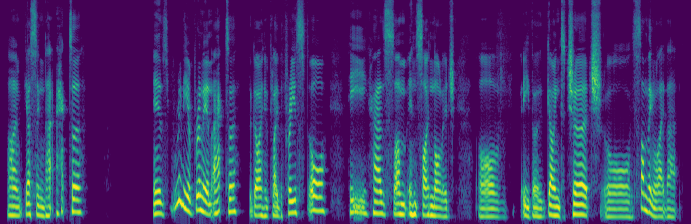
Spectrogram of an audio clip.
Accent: British Columbia, Canada; moved away; As a Canadian citizen and ex resident of British Columbia

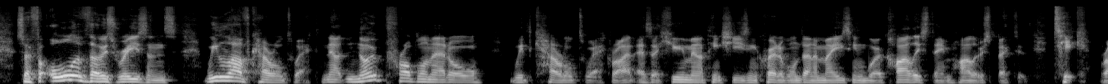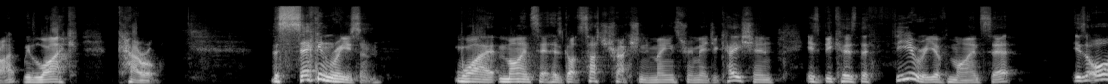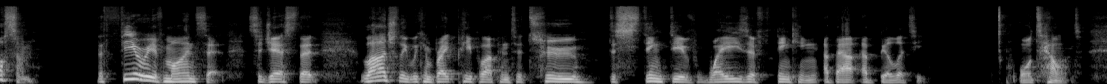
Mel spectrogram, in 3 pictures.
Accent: Melbourne, Victoria, Australia; born and bred in Melbourne.

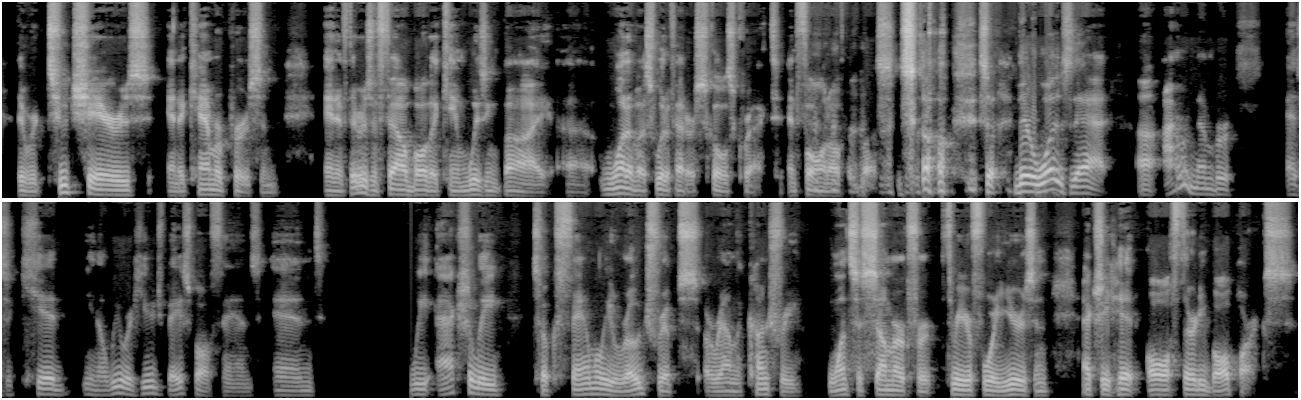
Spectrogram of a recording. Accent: Westchester, New York, United States; I grew up in Westchester

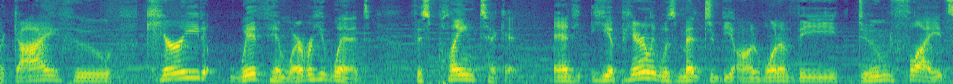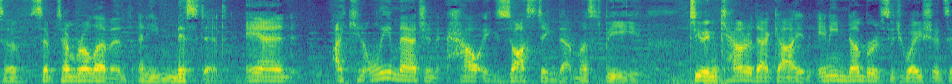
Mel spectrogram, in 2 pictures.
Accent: United States; I'm an American

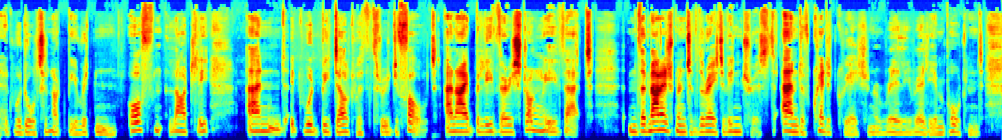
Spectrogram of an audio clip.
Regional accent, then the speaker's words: Orange Free State, South Africa; moved away as an adult; I was born in South Africa. I grew up in very humble circumstances in the Orange Free State in South Africa

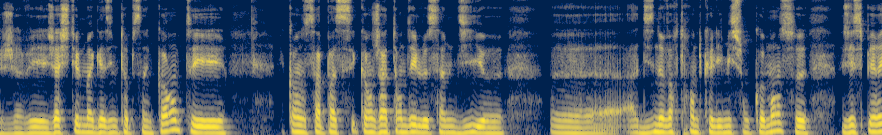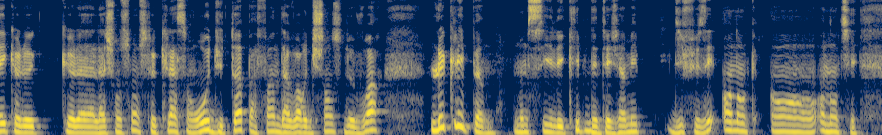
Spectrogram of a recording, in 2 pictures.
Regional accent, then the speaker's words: France; chez nous, en France

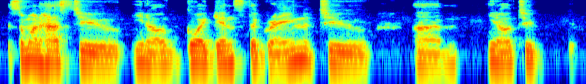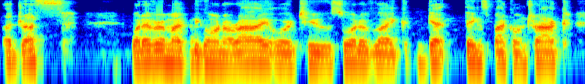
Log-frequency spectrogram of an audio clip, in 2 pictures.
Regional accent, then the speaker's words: Yaoundé, Centre, Cameroon; moved away as an adult; also born or lived in Washington, D.C. / Atlanta, Georgia; now in New Haven, United States; I grew up in Cameroon, Yaoundé, in the capital city. I moved to the US uh, 11 years ago.

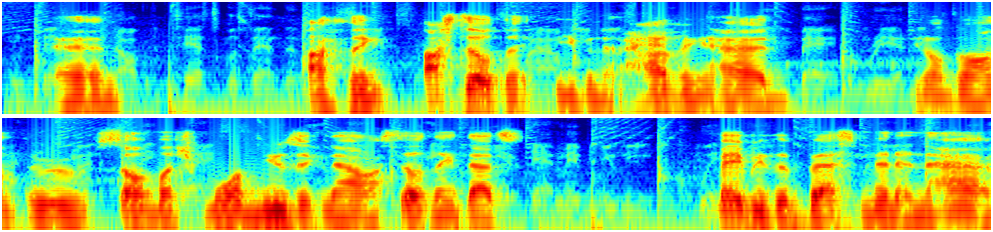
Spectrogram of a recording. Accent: the South, United States; Being a Southerner, I never heard a Southern cat rap quite like both … and … did in that song.

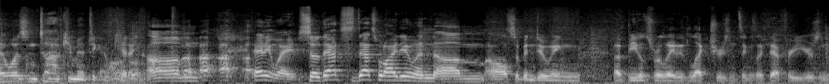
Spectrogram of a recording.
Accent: Bronx, New York, United States; born there; So, I was born in the Bronx in 19...

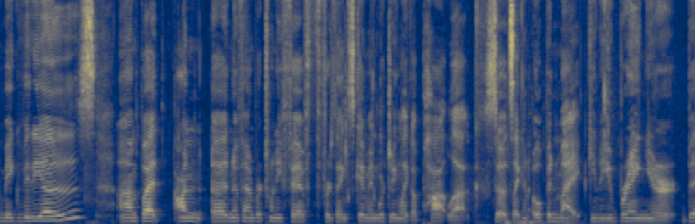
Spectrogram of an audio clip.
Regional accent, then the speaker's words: Los Angeles, California, United States; moved away as an adult; also born or lived in Manhattan, New York; now in New York, United States; Yeah, in Manhattan, and I left when I was 2. So, but I'm mostly from Los Angeles.

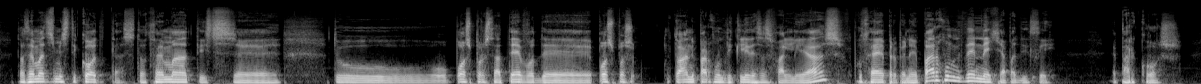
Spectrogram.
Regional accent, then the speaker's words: Thessaloniki, Central Macedonia, Greece; είμαι από τη Θεσσαλονίκη

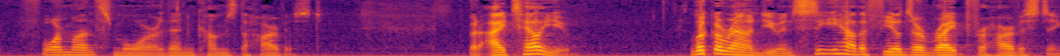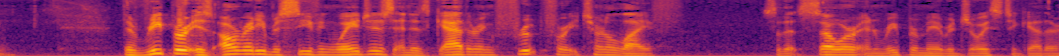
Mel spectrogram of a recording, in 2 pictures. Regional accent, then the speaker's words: United States; as American Christians

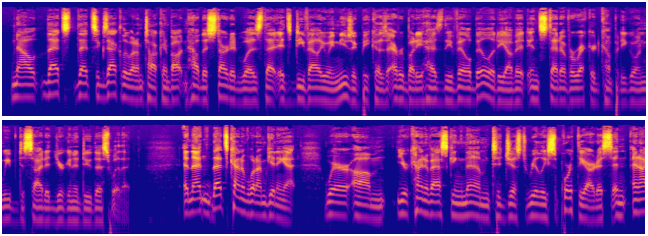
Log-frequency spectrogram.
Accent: Ireland; Well, I am Irish, so.

